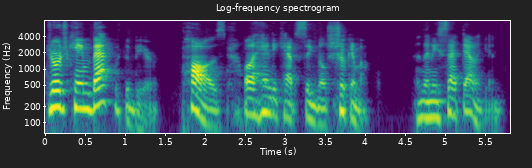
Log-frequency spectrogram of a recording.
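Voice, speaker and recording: Male narrator for dramatic short fiction: bright, forceful, widely varied pitch, emphatic phrasing. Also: very animated. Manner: theatrical, emphatic, deliberate phrasing. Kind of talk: dramatic short story reading.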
